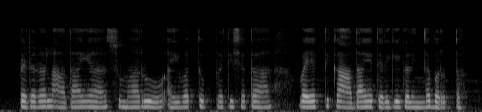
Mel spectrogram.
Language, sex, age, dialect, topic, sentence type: Kannada, female, 36-40, Dharwad Kannada, banking, statement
